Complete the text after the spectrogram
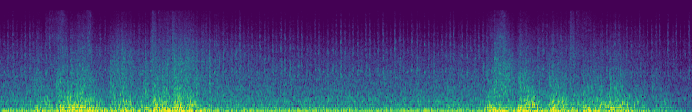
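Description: Bombs explode nearby with deep, rumbling blasts.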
